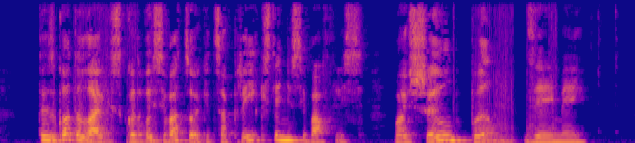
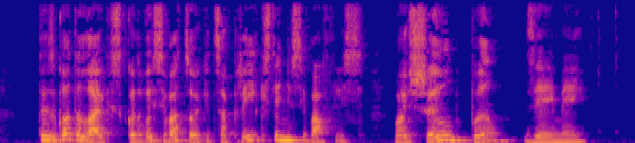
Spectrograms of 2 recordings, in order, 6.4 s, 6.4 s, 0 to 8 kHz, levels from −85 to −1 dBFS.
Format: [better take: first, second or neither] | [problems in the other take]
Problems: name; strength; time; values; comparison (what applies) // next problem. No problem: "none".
second | background sound (Packing tape, duct tape); 18 dB below the speech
